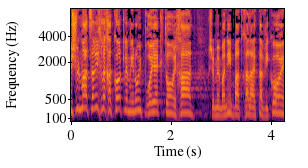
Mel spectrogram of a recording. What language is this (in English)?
Hebrew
